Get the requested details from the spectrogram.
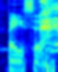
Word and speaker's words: Bassett: Bass. It's pronounced Bassett.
